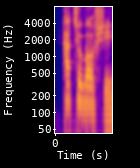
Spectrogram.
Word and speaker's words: katsuobushi: Katsuobushi, is that Katsuobushi. Is that how you pronounce it?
